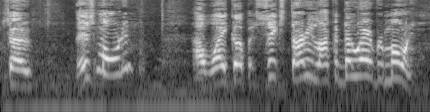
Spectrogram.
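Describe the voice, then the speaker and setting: A man telling a comic story from inside his truck, with incredulous, deadpan asides. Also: very high voice, a little fast, slightly rough, no room sound, low-quality recording. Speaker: comedic storyteller. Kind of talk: comedic storytelling vlog. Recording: dry, close sound in a small cab.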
